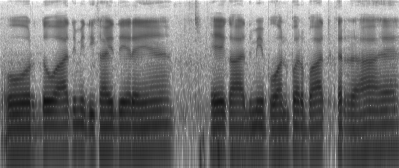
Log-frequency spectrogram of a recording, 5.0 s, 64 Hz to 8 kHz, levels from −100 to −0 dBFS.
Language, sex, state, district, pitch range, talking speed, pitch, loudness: Hindi, male, Rajasthan, Bikaner, 105-110 Hz, 180 wpm, 105 Hz, -15 LUFS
